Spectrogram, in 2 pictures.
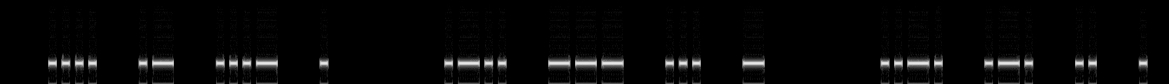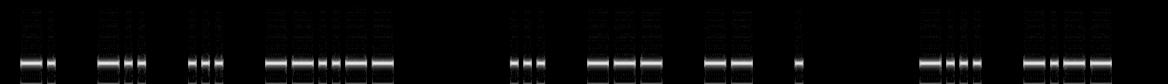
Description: Morse code, heard as a keyed tone, about 18 wpm, spaced as for 12 wpm, 1000 Hz. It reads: HAVE LOST FRIENDS, SOME BY
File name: qotdfiles / 12wpm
